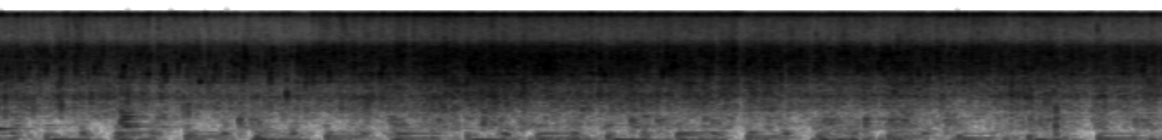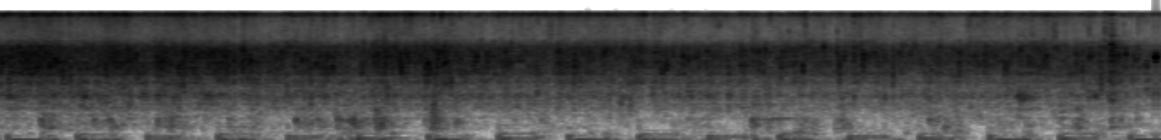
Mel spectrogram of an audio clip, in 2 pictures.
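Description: Sliced onions sizzling in hot oil in a metal kadai, just tipped in, with a steel spoon scraping and stirring through them. The sizzle eases slowly toward the end.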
